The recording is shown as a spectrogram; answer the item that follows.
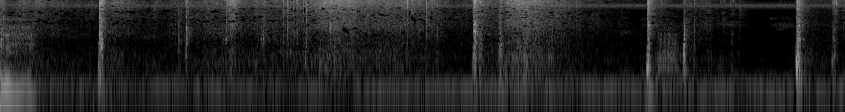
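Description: Sharp, irregularly spaced knocks of a long-handled harvesting chisel striking into the base of oil palm fronds, with a rustle of a cut frond falling about midway.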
